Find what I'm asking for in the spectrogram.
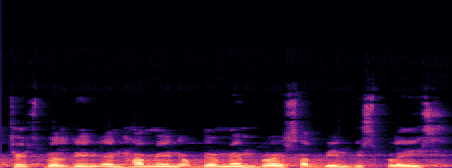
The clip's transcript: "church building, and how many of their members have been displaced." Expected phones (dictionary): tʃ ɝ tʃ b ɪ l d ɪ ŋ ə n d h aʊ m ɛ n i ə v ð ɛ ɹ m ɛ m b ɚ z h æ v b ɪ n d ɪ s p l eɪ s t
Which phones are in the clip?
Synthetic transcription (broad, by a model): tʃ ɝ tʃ b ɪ l d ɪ ŋ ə n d h aʊ m ɛ n i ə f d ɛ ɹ m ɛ m b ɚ s h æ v b ɪ n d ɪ s p l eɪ s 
